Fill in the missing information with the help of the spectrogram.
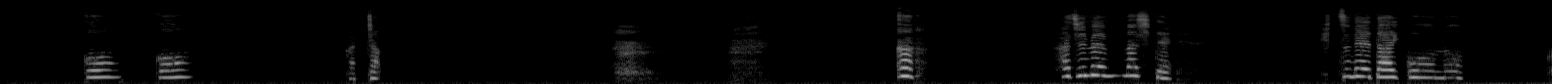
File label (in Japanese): ご指名ありがとうございます（立体音響ver）; 抜粋健全部分; くびわちゃん（首輪ちゃん）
